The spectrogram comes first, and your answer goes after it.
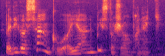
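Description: Brief: a little storybook girl, sleepy yet bossy, high, husky and lively, as a man puts her on. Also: full character voice. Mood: puzzled. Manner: high, breathy child voice.

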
